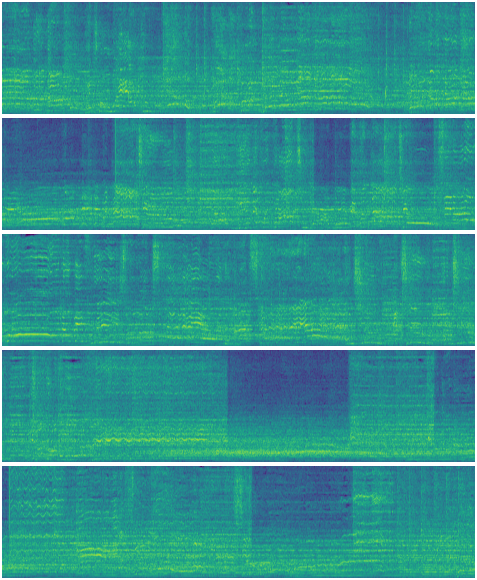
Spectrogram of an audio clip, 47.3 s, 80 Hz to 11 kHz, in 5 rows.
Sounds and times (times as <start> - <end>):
Female singing: 0.0 - 33.0, 35.3 - 43.6, 46.7 - 47.3
Music: 0.0 - 47.3.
